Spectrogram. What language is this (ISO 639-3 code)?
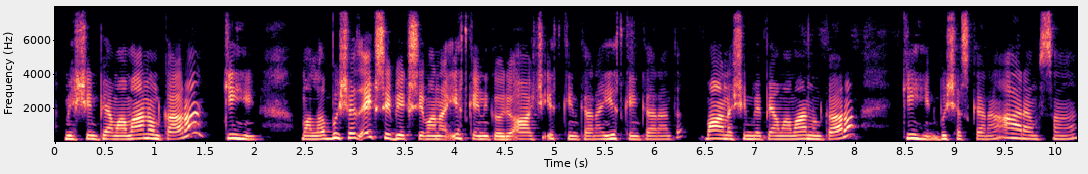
kas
